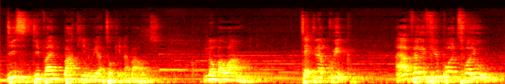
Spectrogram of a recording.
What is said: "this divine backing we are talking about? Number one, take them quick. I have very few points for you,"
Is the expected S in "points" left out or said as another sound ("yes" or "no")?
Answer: no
